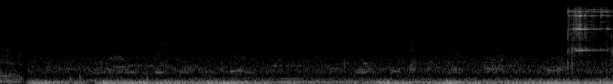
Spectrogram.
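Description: Wind rumbling on the microphone with faint distant voices. Near the end, a sudden metallic jingle: a putted disc striking the hanging chains of a disc golf basket.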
